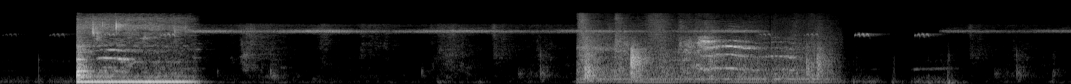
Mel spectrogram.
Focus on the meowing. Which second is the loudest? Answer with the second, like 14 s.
1 s.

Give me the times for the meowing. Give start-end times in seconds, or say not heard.
0.8-2.0, 5.8-8.4.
